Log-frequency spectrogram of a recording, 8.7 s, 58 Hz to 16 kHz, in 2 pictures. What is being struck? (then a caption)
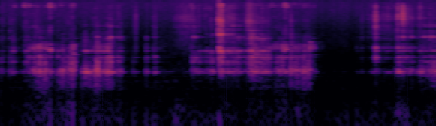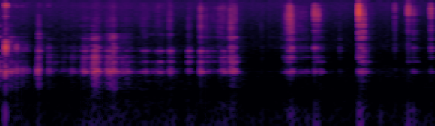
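Metal camera body with leatherette panels. Long nails tap rapidly across the leatherette panels and metal trim of a vintage Argus C3 rangefinder camera, a small boxy metal body held in the hands with its back facing up. The quiet, dry clicks and light scratchy taps come in uneven bursts with brief pauses, each tap dying away almost instantly.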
